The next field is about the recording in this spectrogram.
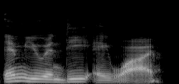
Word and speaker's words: Munday: your name is said Mundy. Is this true? – That's correct. – So we actually say your name Mundy? – And that is the most intelligent, because that's the way they say Monday here in the South. But what's funny is, like, even though that's the Southern way of saying Monday, it's MUNDAY. So if you type like Monday Martin, MONDAY, you'll never find me.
